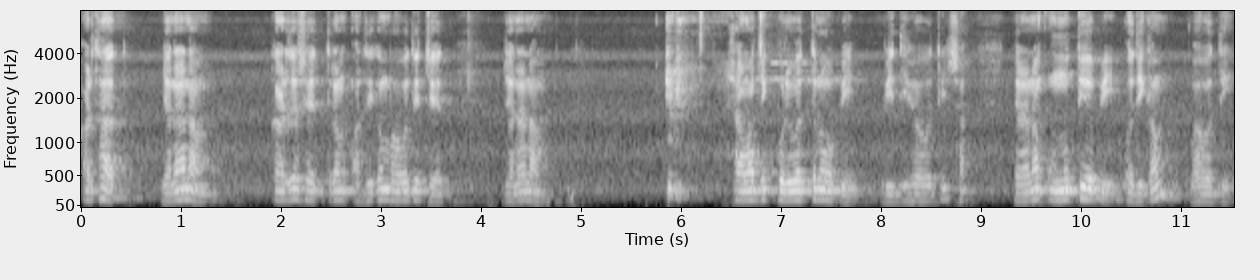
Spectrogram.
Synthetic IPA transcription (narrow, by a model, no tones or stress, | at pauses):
ɔɾt̪ʰat̪d͡ʒɐnanam | kaɾd͡ʒɔʃet̪ɾɐmɔd̪ʱikɐmbʱɐʋɔt̪it͡ʃet̪d͡ʒɐnanam | samad͡ʒik̚pɔɾiʋɔɾt̪ɔnopibid̪ʱːibʱɐʋt̪i | d͡ʒɐnanamunːot̪iopiɔd̪ʱikɐmbʱɐʋt̪i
